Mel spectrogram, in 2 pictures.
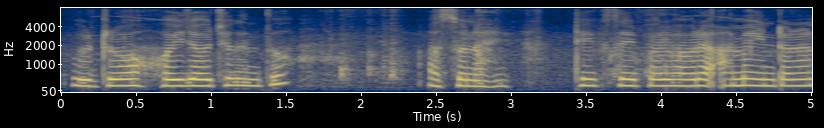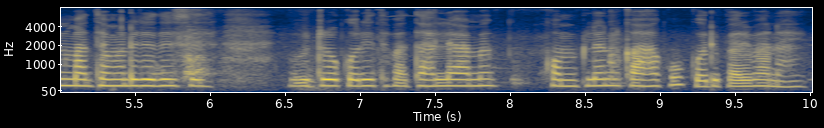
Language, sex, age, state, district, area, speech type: Odia, female, 18-30, Odisha, Subarnapur, rural, spontaneous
